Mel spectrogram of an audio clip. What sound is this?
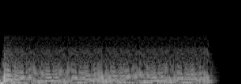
Magnetic sound for a attraction
attraction, laser, signal, experiment, laboratory, sound-design, arcade, space-war, robot, video-games, modulation, games, blast, computer, damage, digital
